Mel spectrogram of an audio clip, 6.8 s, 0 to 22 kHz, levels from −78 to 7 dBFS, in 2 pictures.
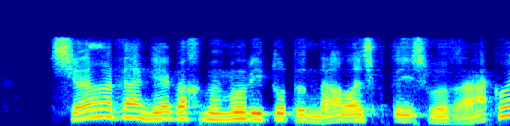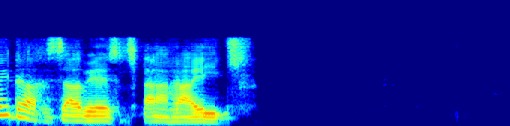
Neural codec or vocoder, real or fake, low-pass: codec, 16 kHz in and 24 kHz out, 0.6 kbps, FireRedTTS-2 codec; fake; 7.2 kHz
